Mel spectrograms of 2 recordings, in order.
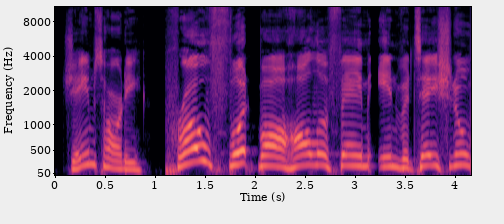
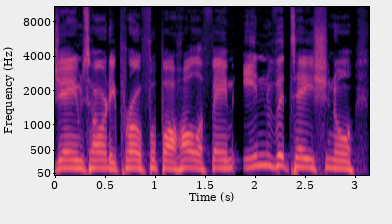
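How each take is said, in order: First: The name is said slowly and deliberately. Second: The name is said at a quick pace.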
